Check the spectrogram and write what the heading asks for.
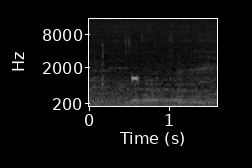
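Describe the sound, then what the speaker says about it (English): A single short electronic dial tone beeps faintly from a 2020 Hyundai Santa Fe 2.2 CRDi infotainment phone screen over a quiet cabin hum. "You can dial the number."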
